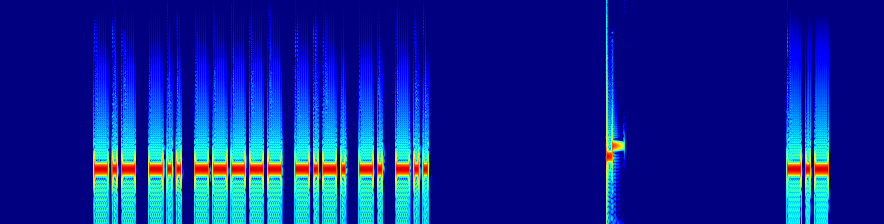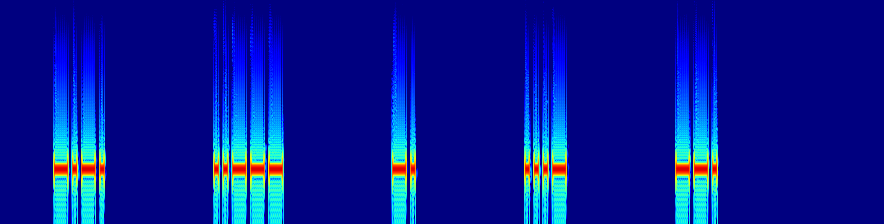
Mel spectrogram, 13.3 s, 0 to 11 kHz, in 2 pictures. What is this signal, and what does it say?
Morse code, heard as a keyed tone, about 36 wpm, spaced as for 15 wpm, 700 Hz. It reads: KD0CND KC2NVG
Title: USA Call Signs - 6 Characters - 8x Character Spacing - 35wpm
